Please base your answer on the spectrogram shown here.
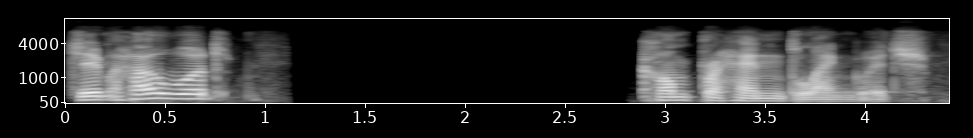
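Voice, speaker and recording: Male game master, improvised narration, very animated, informal, close dull sound. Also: mid-range voice, drawn-out words, dry recording. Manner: sweary, informal.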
